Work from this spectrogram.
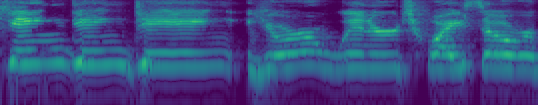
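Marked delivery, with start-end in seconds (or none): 0.0-1.2 high, ringing "ding, ding, ding"; winner's bell. Pretend. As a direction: imitate a game-show winner's bell.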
